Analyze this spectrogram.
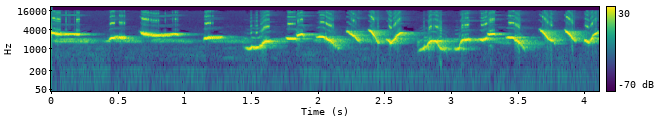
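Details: White-rumped shama (murai batu) song used as a lure to provoke rivals into singing, from Indonesia: rapid run of loud, clear whistled slurs, rising and falling sharply, delivered in quick bursts with hardly a pause.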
